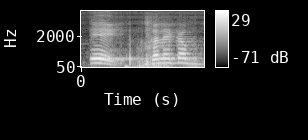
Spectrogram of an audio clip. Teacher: ए गले में भी जोर पड़ रहा है, और इसके अलावा जो है जीभ तालु की तरफ को भी जा रही है ए ऐसे करके, तो ये ए जो है आपका कंठ तालव्य हो जाता है या कंठ तालु हो जाता है।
